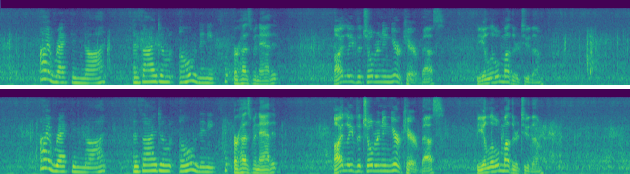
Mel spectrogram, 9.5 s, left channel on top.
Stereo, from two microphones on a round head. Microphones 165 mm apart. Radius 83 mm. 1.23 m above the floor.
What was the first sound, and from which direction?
A woman speaking, 25° left (ahead or behind).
